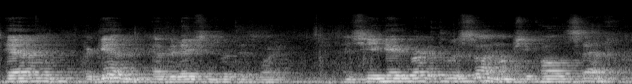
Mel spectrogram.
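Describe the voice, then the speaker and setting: A man reads scripture very slowly and solemnly, heard in a cathedral echo with a long reverb tail. He sounds far from the microphone, with clear room noise underneath. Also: mid-range voice, steady tone, mellow. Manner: slow, solemn reading. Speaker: lector and psalm cantor. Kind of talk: scripture reading and chanted psalm at Mass. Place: large church. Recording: distant voice in an echoing church hall with background noise.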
